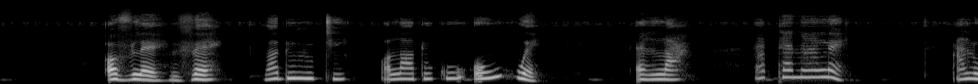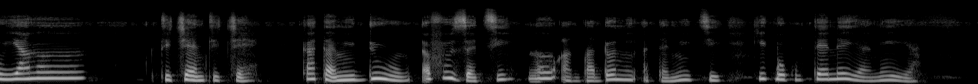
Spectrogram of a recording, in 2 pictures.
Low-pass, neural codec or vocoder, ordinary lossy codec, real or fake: 14.4 kHz; autoencoder, 48 kHz, 32 numbers a frame, DAC-VAE, trained on Japanese speech; MP3, 96 kbps; fake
